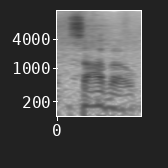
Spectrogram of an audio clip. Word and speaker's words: Tsavo: Tsavo. Not Tsavo. Tsavo. Whoa. I knew I was going to pronounce that wrong.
